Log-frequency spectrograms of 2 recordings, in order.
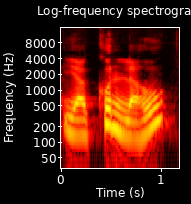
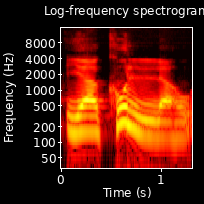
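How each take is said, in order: First: The n sound is clearly heard before the l. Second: The n merges fully into a doubled l. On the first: The speaker calls it wrong. "tidak dibaca yakun lahu" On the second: The speaker calls it right. "tapi langsung kita baca yakullahu, idgham bila gunnah"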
